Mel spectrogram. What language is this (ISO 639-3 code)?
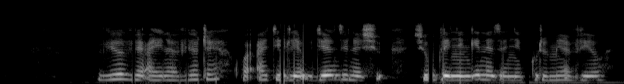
swa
